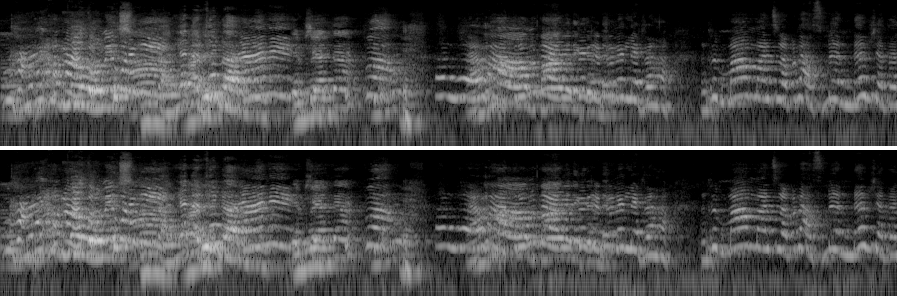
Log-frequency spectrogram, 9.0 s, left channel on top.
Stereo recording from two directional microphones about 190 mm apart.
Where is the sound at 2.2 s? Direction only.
Centre (ahead or behind).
